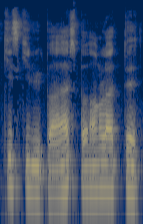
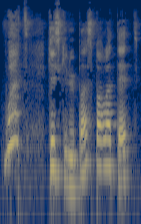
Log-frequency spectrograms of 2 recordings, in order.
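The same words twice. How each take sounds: First: Slower, drawn-out repeat of the question; slow disbelief. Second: High, loud shocked outburst; outraged disbelief. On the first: Reviewer repeating his question about Nami, slow and incredulous. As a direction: let the disbelief sink in, deliberately. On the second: Reviewer reacting to Nami offering Zeus a deal, shocked and loud. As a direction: blurt it out, stunned and indignant. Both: Acted.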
